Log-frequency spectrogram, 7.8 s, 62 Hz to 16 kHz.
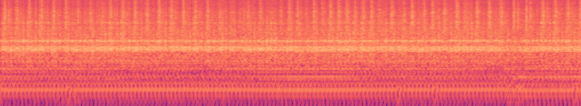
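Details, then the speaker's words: Small-block Ford 302 with GT40P heads, an Isky hydraulic flat-tappet cam and Quiet Power lifters, after a cam break-in that went badly: a steady idle with a sharp knock and tick about three times a second. A bad rod or crank bearing is suspected, plus at least one lost lifter. "Break-in did not go well. There's definitely a bad rod bearing, crank bearing, something in there. And anyways, I don't know if you could hear from the video clips I had of the motor running and breaking in. It just didn't sound good. And it sounds like we lost at least one lifter."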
